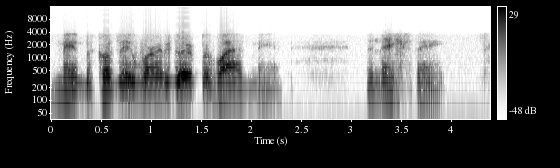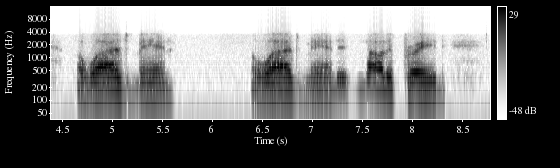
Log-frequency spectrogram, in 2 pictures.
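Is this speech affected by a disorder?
Yes: cerebral palsy; can't talk plain when nervous.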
